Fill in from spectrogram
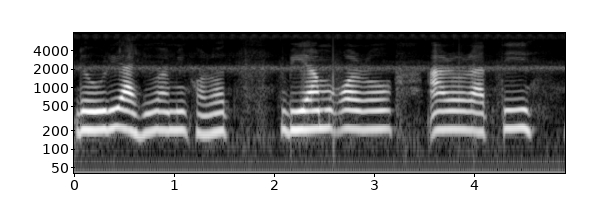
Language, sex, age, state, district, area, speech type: Assamese, female, 45-60, Assam, Darrang, rural, spontaneous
